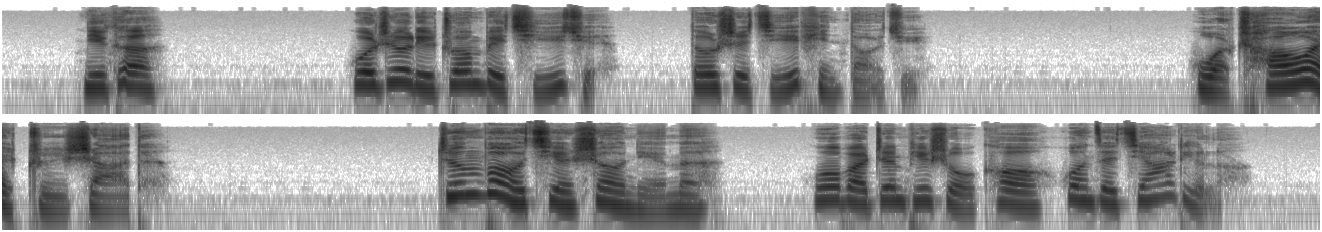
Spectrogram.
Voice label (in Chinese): 女; 皮城女警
